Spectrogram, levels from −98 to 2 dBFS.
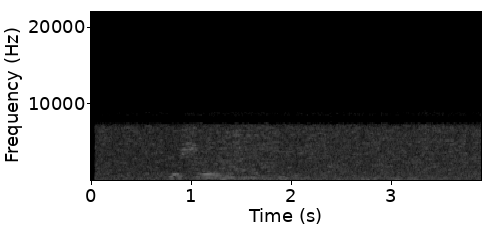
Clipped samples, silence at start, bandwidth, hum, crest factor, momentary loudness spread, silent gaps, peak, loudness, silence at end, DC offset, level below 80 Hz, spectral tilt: under 0.1%; 0.05 s; 9 kHz; none; 16 dB; 6 LU; none; -48 dBFS; -63 LUFS; 0 s; under 0.1%; -90 dBFS; -2 dB/octave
